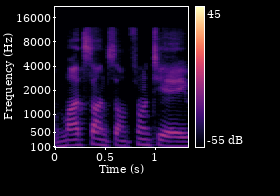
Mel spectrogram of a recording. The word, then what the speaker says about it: Médecins Sans Frontières: keep using MSF, so Médecins Sans Frontières, which is the French pronunciation.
